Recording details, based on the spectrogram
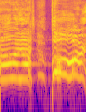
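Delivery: shrill, very high, drawn-out scream at full volume. Recounting someone kicking in his sleep, dreaming of a boar: imitating Paul screaming. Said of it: "And he's screaming".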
